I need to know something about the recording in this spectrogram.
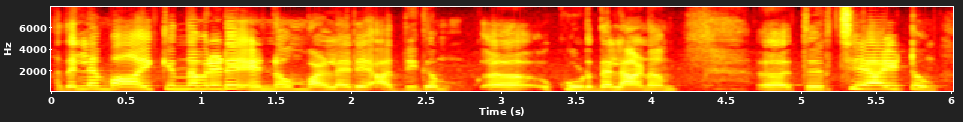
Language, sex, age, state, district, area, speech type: Malayalam, female, 18-30, Kerala, Malappuram, rural, spontaneous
